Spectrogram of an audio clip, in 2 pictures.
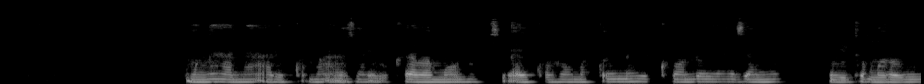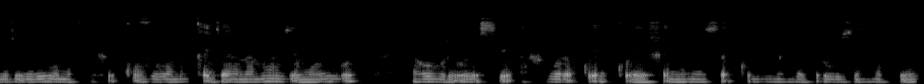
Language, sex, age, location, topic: Kinyarwanda, male, 25-35, Huye, health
